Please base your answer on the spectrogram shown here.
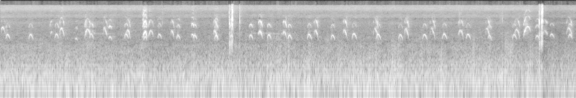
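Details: Kingfisher newborns fed black insects give a dense series of short high arched chirps, often overlapping in rapid bursts, with a few sharp clicks over constant low-pitched background noise.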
